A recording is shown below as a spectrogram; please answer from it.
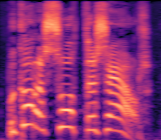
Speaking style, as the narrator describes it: she yelled

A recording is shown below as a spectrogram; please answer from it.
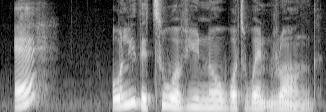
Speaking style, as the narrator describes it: the younger aunt cried out reproachfully

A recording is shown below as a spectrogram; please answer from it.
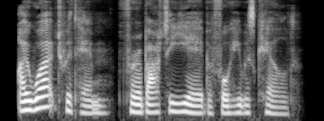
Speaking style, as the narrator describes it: she said

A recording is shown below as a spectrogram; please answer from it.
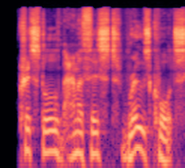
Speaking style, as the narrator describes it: he said

